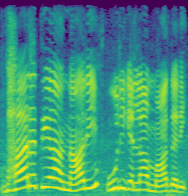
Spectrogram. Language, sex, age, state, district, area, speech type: Kannada, female, 18-30, Karnataka, Dharwad, rural, spontaneous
